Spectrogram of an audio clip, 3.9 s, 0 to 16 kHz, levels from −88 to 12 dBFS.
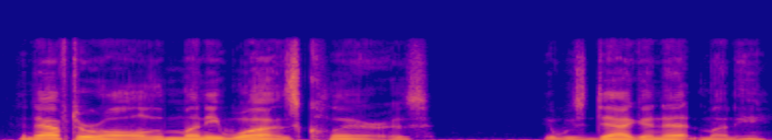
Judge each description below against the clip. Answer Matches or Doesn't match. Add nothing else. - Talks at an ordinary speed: Matches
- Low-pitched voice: Matches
